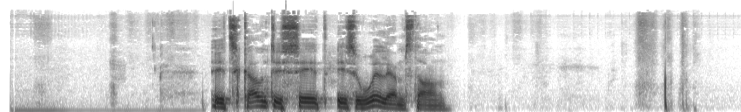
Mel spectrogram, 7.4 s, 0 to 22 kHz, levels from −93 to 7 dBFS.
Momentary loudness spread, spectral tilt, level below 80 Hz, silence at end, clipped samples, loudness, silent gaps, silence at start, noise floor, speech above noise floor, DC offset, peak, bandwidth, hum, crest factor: 20 LU; -3.5 dB/octave; -46 dBFS; 0.55 s; under 0.1%; -13 LUFS; none; 2.1 s; -64 dBFS; 51 dB; under 0.1%; 0 dBFS; 16 kHz; none; 18 dB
